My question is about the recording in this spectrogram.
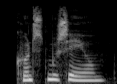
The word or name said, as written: kunstmuseum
